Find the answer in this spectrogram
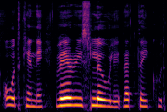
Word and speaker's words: Auðkenni: and your language so they ask you to pronounce OD Ken very slowly that they could understand Ken once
